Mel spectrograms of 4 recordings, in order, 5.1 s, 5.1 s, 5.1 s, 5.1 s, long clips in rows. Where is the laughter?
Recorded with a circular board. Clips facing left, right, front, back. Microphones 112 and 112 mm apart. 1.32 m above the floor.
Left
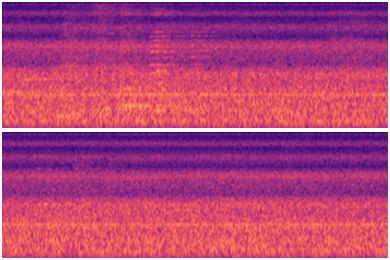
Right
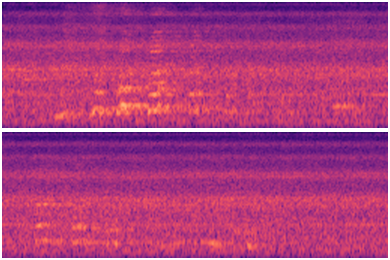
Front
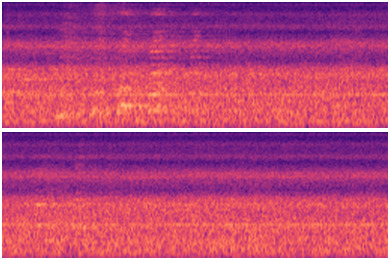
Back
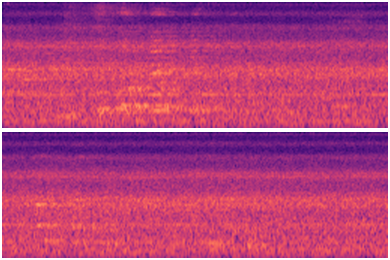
30° right, 4.5 m; by 4.3 s 110° right, 4 m.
